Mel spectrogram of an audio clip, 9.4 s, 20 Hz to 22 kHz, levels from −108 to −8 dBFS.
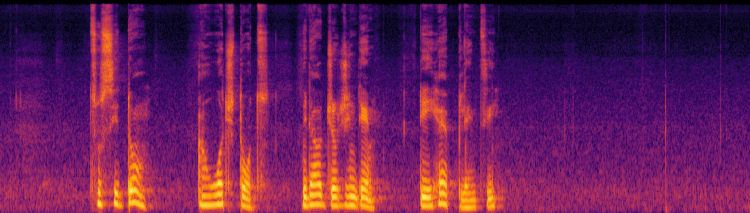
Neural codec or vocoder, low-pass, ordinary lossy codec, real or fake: none; none; none; real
